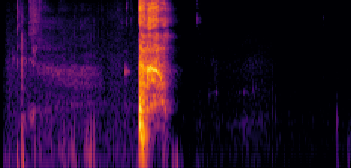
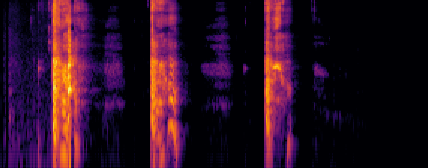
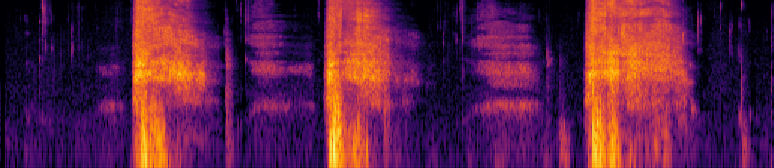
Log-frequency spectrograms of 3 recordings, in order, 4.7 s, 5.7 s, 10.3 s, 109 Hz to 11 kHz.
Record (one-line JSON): {"cough_length": "4.7 s", "cough_amplitude": 32767, "cough_signal_mean_std_ratio": 0.2, "three_cough_length": "5.7 s", "three_cough_amplitude": 32768, "three_cough_signal_mean_std_ratio": 0.21, "exhalation_length": "10.3 s", "exhalation_amplitude": 32768, "exhalation_signal_mean_std_ratio": 0.39, "survey_phase": "beta (2021-08-13 to 2022-03-07)", "age": "65+", "gender": "Female", "wearing_mask": "No", "symptom_loss_of_taste": true, "symptom_other": true, "smoker_status": "Ex-smoker", "respiratory_condition_asthma": false, "respiratory_condition_other": true, "recruitment_source": "REACT", "submission_delay": "1 day", "covid_test_result": "Negative", "covid_test_method": "RT-qPCR", "influenza_a_test_result": "Negative", "influenza_b_test_result": "Negative"}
